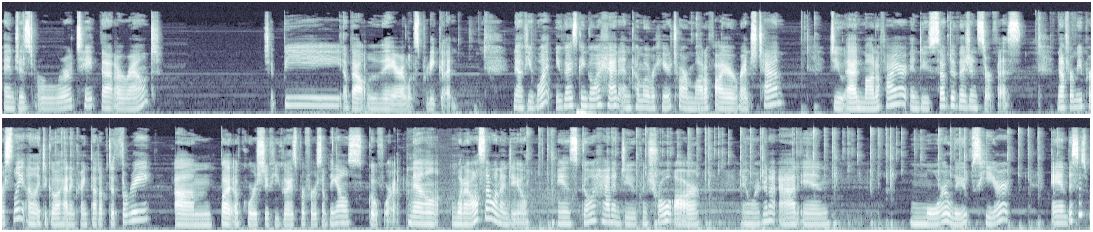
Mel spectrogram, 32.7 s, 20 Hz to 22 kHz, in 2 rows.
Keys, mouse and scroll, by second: 0.2 r, 10.3-14.1 drag, 17.1-24.4 drag, 24.4 ctrl+r, 26.0 ctrl+r, 26.7 ctrl+r, 27.5 ctrl+r, 28.6 ctrl+r, 29.4 ctrl+r, 30.5 ctrl+r, 31.5 ctrl+r.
